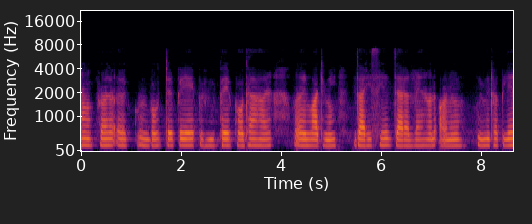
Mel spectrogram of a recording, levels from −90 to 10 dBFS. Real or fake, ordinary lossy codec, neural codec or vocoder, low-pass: fake; none; codec, 16 kHz, 0.5 kbps, FunCodec, trained on LibriTTS, 25 frames a second; 7.2 kHz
